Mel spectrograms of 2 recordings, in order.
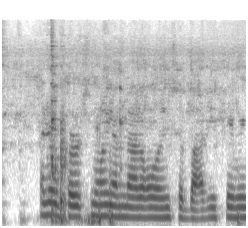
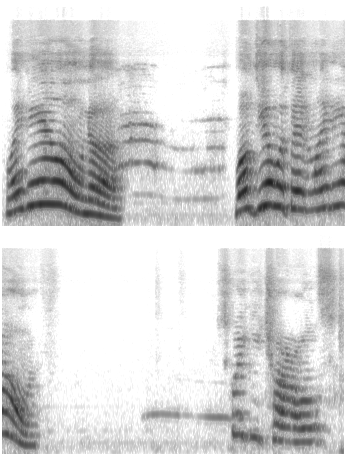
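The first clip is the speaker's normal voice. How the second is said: loud, higher stern command; scolding the cat; 10 semitones higher, 8 dB louder, slower than usual. Real, not acted. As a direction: order the cat down firmly.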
